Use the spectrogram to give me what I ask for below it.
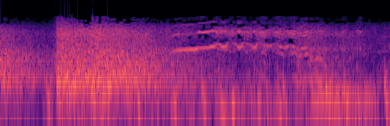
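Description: A horse, a cayuse, whinnies loudly after a sudden onset. Its high, quavering cry carries over steady noisy background for about two seconds.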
